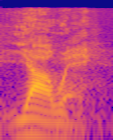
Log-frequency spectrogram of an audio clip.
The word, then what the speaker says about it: Yahweh: Yud, He, Vav, He, and we say Yahweh, right? We say Yahweh. But it's like the inhale is, that's the Yah. The exhale is, way, Yah, way, Yah, way.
